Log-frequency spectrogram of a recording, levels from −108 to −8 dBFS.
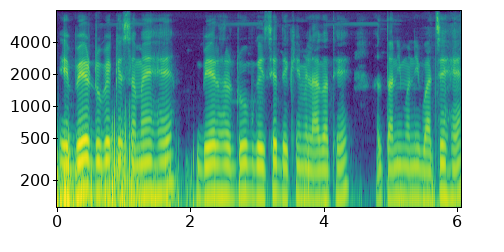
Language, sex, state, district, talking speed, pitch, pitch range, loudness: Chhattisgarhi, male, Chhattisgarh, Balrampur, 180 wpm, 135 Hz, 130-145 Hz, -18 LUFS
